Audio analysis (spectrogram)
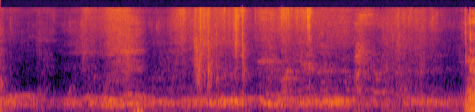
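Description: Soft cooing from a black-faced Sialkoti pigeon chick, low and steady through the clip, with murmuring background voices and some handling noise.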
